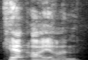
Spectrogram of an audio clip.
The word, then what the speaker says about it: cation: And when I told him it's pronounced cation, he didn't even know what that meant.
